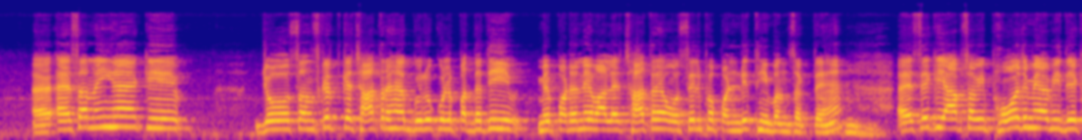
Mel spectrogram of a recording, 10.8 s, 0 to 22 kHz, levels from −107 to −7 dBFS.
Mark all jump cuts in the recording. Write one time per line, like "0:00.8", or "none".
none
